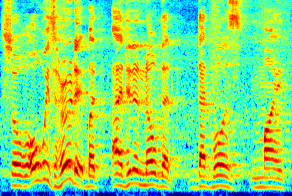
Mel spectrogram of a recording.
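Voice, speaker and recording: A man's voice: fairly high pitch, lively intonation, a little slow, dark tone, slight background noise. A man in his twenties, a music artist guest on a podcast, telling his story thoughtfully with frequent hesitations. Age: 20s. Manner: thoughtful, hesitant with many ums. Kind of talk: casual interview chat.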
